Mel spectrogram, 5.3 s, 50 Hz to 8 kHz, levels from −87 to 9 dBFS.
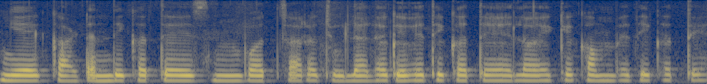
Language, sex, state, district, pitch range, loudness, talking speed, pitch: Hindi, female, Jharkhand, Jamtara, 180-190 Hz, -17 LUFS, 205 wpm, 185 Hz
